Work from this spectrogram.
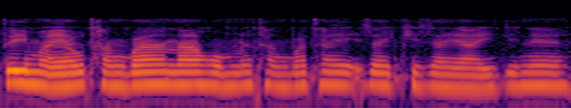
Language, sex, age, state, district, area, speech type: Bodo, female, 60+, Assam, Baksa, rural, spontaneous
